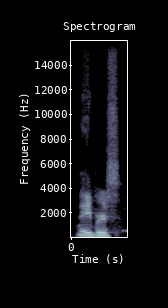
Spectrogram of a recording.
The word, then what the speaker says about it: Nabers: we doing why did I draft neighbor nabers Neighbors all right how do you say Malik's name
